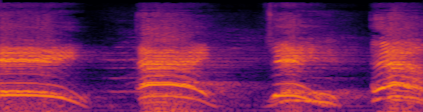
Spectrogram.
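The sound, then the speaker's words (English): A crowd yells an Eagles chant in unison, four loud bursts of shouting in a steady rhythm, each call falling in pitch before a short pause. “We got a great crowd forming over here.”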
